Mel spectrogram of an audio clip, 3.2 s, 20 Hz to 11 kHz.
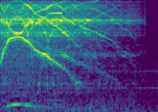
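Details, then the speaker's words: UBAD Inversion DX 250 quadcopter, four T-Motor 2206 2000KV motors, DAL 6040 props, UBAD 20A ESCs, after maxing out at 180; high-pitched whines sweep down together and fade in about three seconds, no grinding or rattle; healthy, responsive motors. "so now with all four running let's hear the sound now we are maxing out at 180 it's really quite testing it sounds just like some jet engine in the murders of really responsive"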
